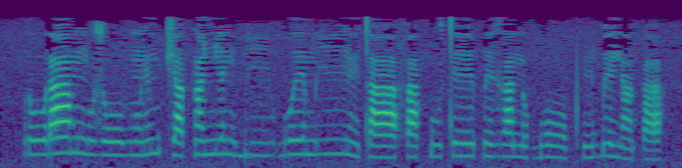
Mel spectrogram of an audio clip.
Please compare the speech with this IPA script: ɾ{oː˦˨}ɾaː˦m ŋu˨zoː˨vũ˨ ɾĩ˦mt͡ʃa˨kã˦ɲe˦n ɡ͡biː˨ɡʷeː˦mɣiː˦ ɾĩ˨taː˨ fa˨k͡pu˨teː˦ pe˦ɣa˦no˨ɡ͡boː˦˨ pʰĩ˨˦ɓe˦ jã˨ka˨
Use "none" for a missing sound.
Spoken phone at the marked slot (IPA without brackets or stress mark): oː˨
